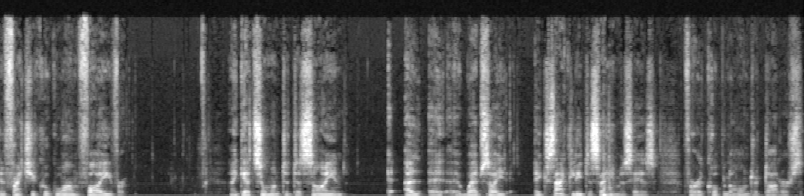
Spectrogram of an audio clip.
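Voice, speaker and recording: In a Donegal accent, a man speaks at a moderate pace with medium pitch and monotone, flat intonation. His delivery has long, frequent pauses. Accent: Irish, Donegal. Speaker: sheep farmer. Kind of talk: casual talk to camera. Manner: angry, ranting.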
